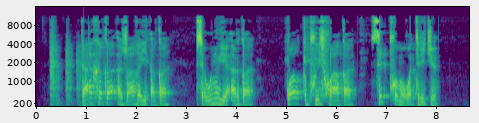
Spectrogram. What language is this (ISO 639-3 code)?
kbd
